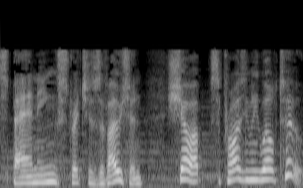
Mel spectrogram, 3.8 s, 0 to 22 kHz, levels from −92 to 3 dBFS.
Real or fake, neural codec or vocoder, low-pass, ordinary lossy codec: real; none; 7.2 kHz; MP3, 32 kbps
